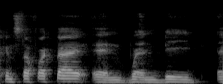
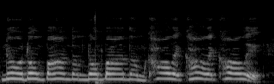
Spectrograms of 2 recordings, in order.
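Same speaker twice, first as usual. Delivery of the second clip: pleading woman; 11 semitones higher than usual. Retold or imitated. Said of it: "She's like".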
